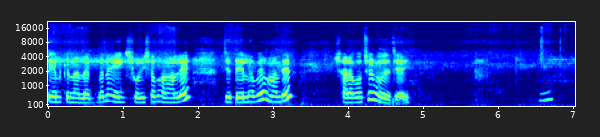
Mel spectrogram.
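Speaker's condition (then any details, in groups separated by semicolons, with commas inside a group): No condition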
